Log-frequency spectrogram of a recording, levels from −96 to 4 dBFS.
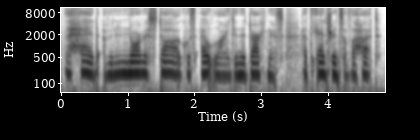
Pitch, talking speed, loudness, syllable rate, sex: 175 Hz, 210 wpm, -18 LUFS, 5.5 syllables/s, female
